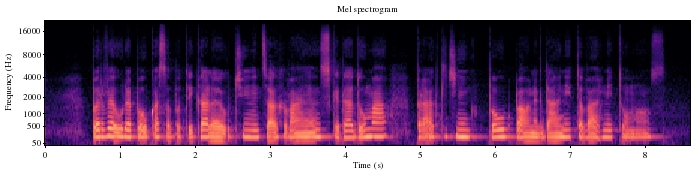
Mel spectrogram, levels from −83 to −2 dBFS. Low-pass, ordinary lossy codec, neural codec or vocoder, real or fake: 19.8 kHz; none; autoencoder, 48 kHz, 32 numbers a frame, DAC-VAE, trained on Japanese speech; fake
